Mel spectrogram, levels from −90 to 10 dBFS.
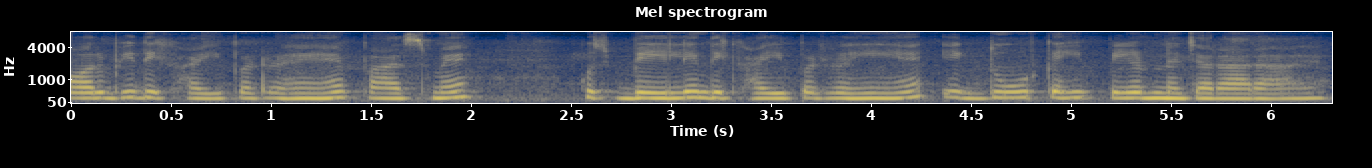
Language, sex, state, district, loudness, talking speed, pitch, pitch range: Hindi, female, Uttar Pradesh, Jalaun, -14 LUFS, 210 wpm, 225 Hz, 215-245 Hz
